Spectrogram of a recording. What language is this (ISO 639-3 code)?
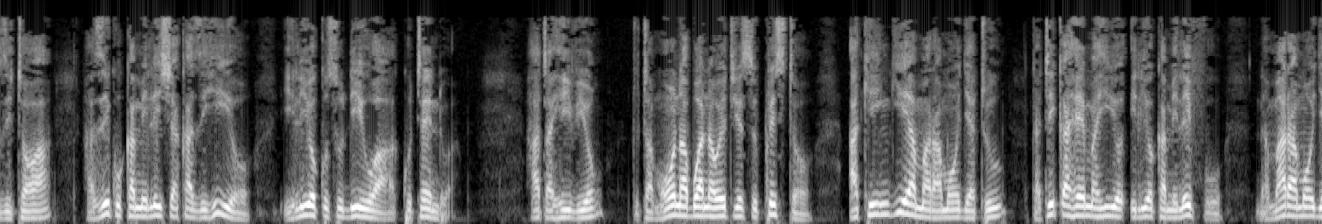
swa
